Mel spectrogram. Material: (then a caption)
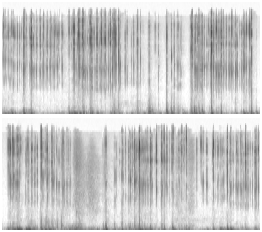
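Silicone. The two metal prongs of a pink-handled tool scratch and poke across the small bristle nubs of a thin, solid, flat purple silicone face-scrubber pad with a few water droplets on it. Dense, rapid scratchy crackles and soft ticking scrapes come in uneven bursts over low thumpy rumbles, with a bright airy hiss and short quiet gaps between strokes.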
